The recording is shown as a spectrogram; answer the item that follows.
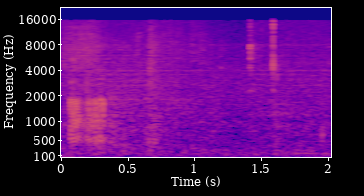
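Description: Near silence with a few faint clicks, as council members press their electronic vote buttons. There is a brief faint sound right at the start.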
